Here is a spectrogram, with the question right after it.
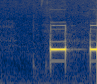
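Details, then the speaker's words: Steady high electronic tone in repeated bursts as a monitor-defibrillator charges after analysis with pads attached, before a shock, in a training demonstration; defibrillator charging tone. "let's say that crew on scene decides the ad says Hey analyze I need to charge it attach pads so they start charging"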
